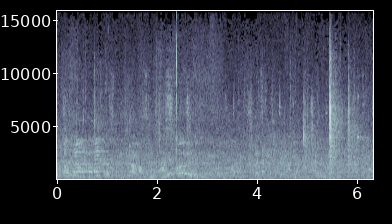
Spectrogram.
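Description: Players' voices calling out across the court during a small-sided football game, over the general noise of play. A single sharp knock comes near the end.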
